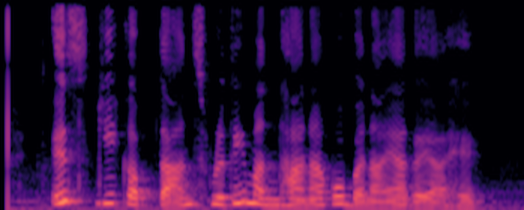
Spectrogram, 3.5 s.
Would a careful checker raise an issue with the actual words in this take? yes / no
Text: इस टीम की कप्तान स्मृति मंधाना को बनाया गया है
yes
